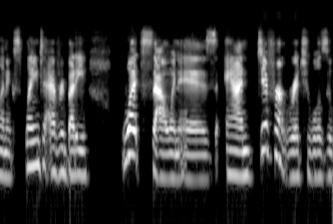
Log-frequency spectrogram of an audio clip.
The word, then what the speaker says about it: Samhain: figured you know it's samhain why not lots of people here in america they do call it samhain but to be honest it's actually pronounced samhain uh tonight we're gonna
